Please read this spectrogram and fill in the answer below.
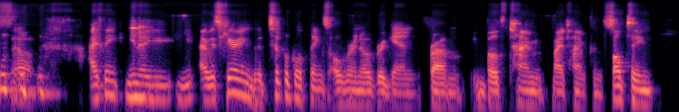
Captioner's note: laughs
